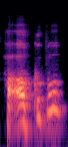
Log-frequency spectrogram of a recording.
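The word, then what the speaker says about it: Hoʻokupu: And is that pronounced ho'okupu?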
